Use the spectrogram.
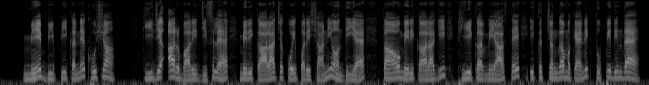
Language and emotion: Dogri, happy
